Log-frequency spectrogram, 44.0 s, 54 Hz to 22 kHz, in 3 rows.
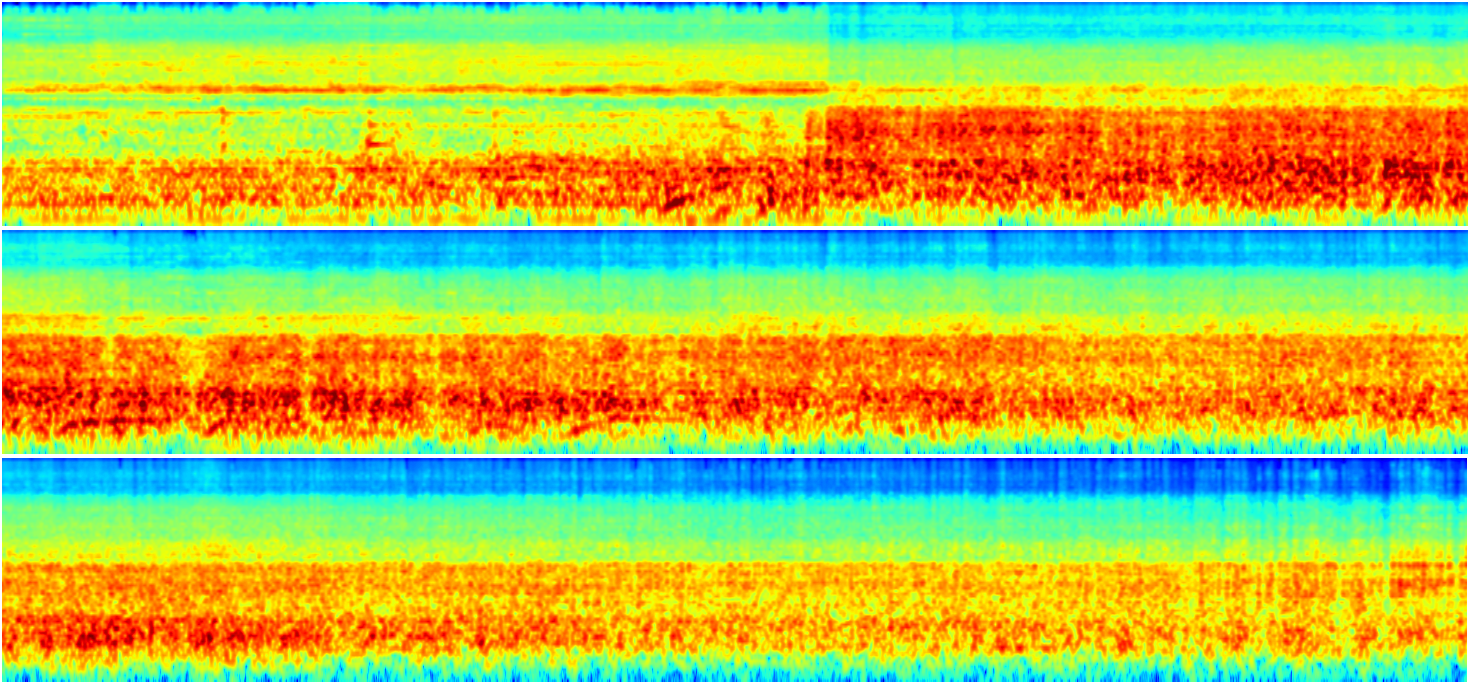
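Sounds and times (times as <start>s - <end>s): band saw running: 0.0s - 24.6s.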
